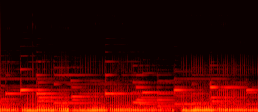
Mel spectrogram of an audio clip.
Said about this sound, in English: Simply return your awareness to the sound of the cat's purr, as if it were a lullaby, sending you into a deeper and deeper state of relaxation.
